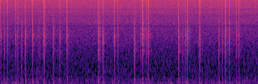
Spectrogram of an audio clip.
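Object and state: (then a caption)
Wooden table. Long polished nails of both hands tap and scratch a flat, dark, solid wooden tabletop. Quiet, irregular, sharp clicks with bright, crisp edges die away almost instantly over a low, dull thud, with soft scratching filling the gaps between taps.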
